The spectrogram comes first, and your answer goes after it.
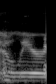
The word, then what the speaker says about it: O'Leary: And Oxel, did I pronounce that right? O'Leary. Yes.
